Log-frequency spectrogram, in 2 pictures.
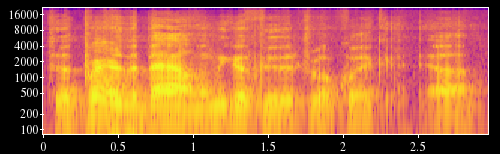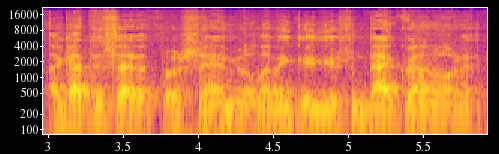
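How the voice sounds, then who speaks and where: A soft-voiced man teaches conversationally, like a guest preacher working through his notes. There is some gravel in his voice, and he sounds far from the microphone in an echoing room with faint noise behind him. His delivery is reflective and informal. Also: medium pitch, steady tone, a little fast. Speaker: guest speaker at a church service. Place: indoor service room, mic some way off. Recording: distant mic, roomy echo, faint noise.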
